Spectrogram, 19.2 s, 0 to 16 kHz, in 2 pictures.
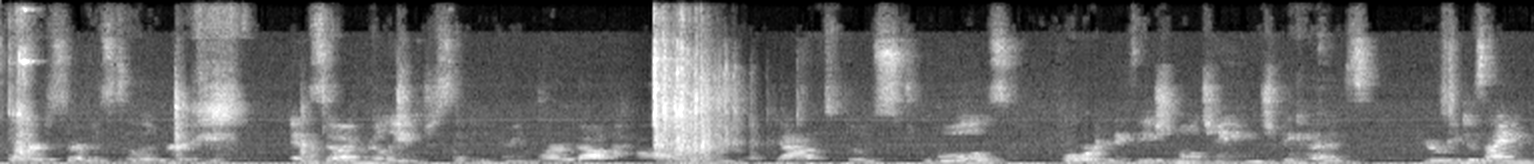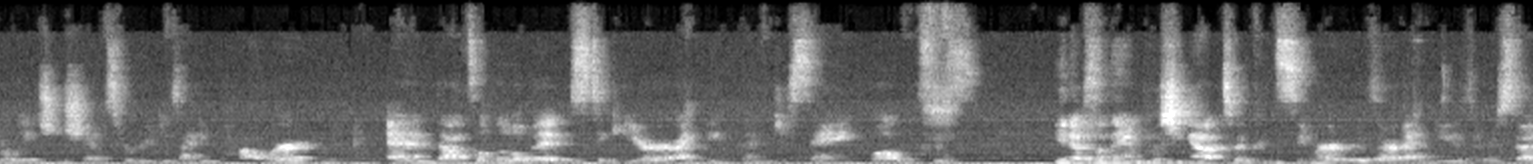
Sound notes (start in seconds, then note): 4.0 door closing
